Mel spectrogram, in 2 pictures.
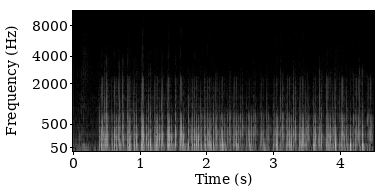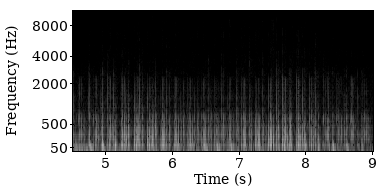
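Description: Fingertips rapidly tap and scratch the skin of a whole, fresh, hollow, hand-sized red bell pepper held in both hands. After a brief quiet start, a dense, continuous stream of soft, dull, hollow thuds runs throughout, mostly low in pitch with almost no bright content. Each tap is short and dry, with no ring.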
